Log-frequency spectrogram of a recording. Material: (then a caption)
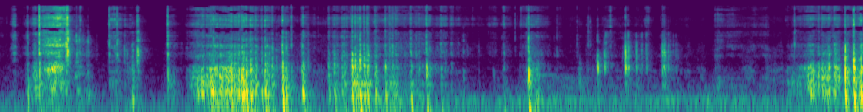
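Soap. A metal blade scrapes and shaves layered flakes off a long, solid yellow bar of dried soap. Dry, crackling scrapes and crunchy shaving strokes come in bursts separated by brief quiet gaps, with a steady faint low hum underneath.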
